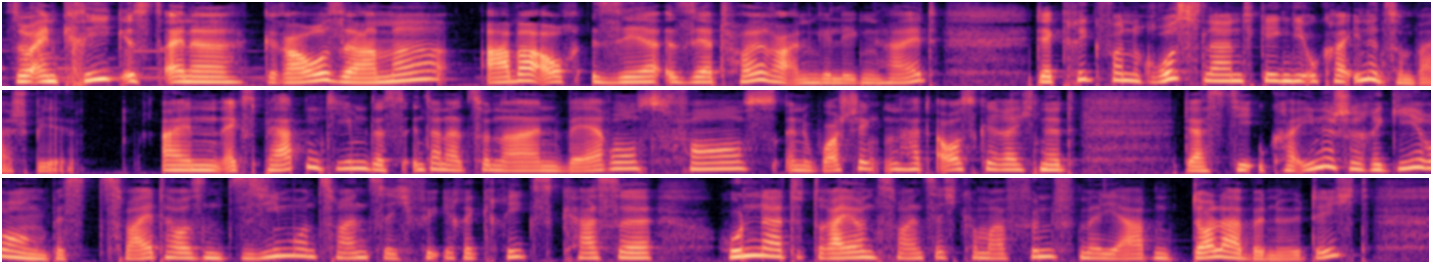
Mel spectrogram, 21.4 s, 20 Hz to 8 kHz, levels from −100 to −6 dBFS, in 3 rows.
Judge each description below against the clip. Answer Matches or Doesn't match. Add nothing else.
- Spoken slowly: Matches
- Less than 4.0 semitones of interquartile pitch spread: Doesn't match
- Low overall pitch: Doesn't match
